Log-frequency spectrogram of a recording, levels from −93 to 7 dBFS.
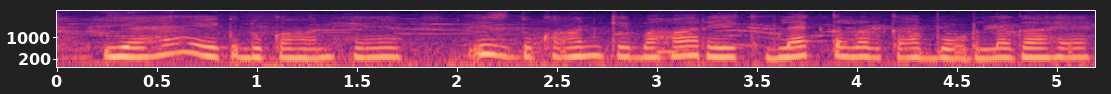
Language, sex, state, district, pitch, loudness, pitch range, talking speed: Hindi, female, Punjab, Fazilka, 235 Hz, -17 LUFS, 230-250 Hz, 175 wpm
